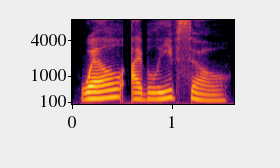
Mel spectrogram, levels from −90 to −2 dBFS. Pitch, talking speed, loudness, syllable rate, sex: 180 Hz, 150 wpm, -19 LUFS, 4.3 syllables/s, female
